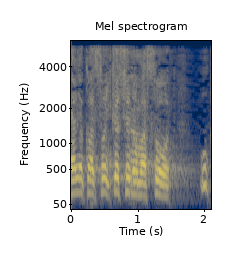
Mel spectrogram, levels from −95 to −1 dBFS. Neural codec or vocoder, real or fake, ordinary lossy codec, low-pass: vocoder, 24 kHz, 100 mel bands, Vocos; fake; none; 5.4 kHz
